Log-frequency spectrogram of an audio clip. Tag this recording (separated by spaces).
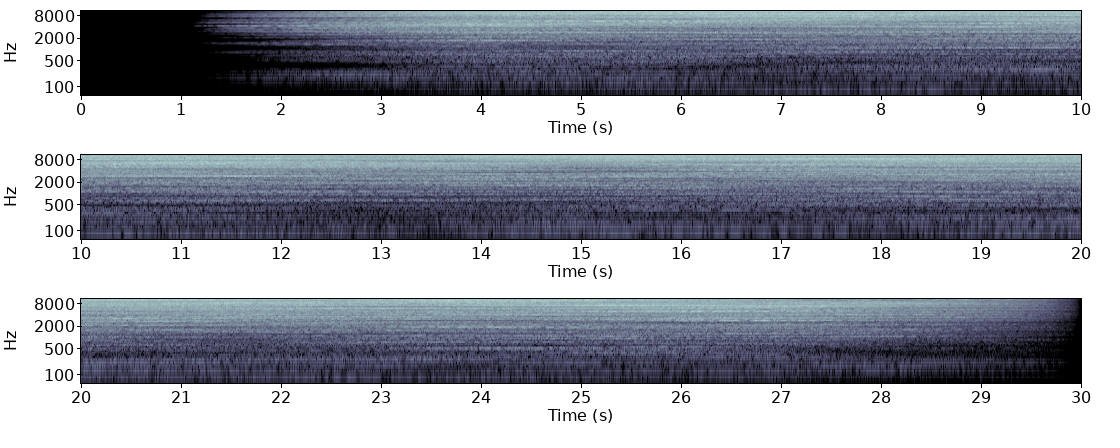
sci-fi screaming drone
